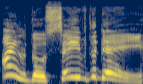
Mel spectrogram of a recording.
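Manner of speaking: very high-pitched, loud put-on character voice. Demonstrating character voices, this one in a higher-pitched voice. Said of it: "in a higher pitch".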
